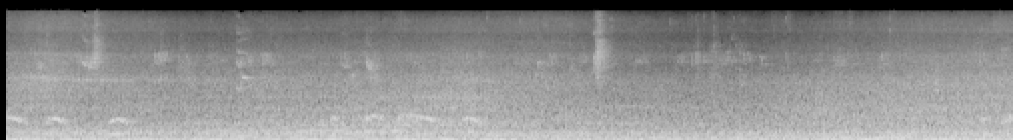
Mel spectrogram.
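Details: Captive spotted dove of a white clear-pied colour form with normal eye colour and a clean white tail, one of a bred pair. Soft, low cooing phrases come in short groups over a strong, steady low hum, with a few faint clicks.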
